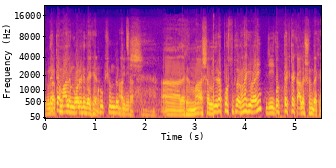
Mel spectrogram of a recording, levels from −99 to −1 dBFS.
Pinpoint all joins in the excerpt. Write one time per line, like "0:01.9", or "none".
0:03.4
0:04.6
